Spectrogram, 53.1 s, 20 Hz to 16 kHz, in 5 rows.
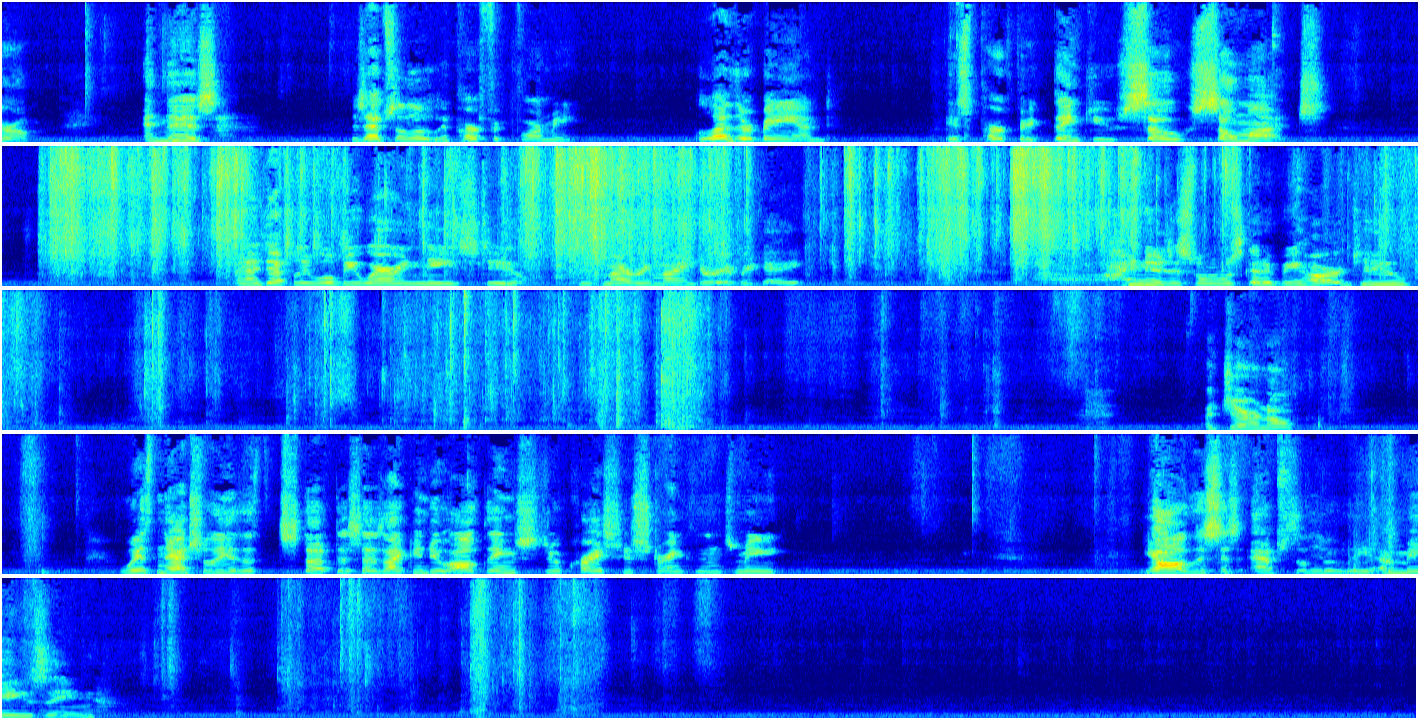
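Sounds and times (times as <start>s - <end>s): low hum: 0.0s - 53.0s
plastic and paper rustling: 10.8s - 28.8s, 43.5s - 47.6s.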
